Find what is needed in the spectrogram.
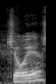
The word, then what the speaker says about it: Gioia: A Subversive History by Ted Gioia. I'm not sure of his name. – Gioia. Pronounced Gioia.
